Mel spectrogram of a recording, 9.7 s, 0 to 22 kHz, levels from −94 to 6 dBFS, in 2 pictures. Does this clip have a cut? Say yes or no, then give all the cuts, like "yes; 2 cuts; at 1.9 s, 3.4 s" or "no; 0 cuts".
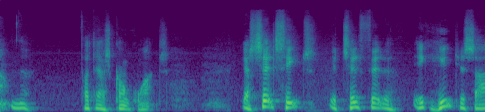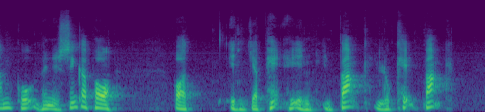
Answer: yes; 1 cut; at 2.3 s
